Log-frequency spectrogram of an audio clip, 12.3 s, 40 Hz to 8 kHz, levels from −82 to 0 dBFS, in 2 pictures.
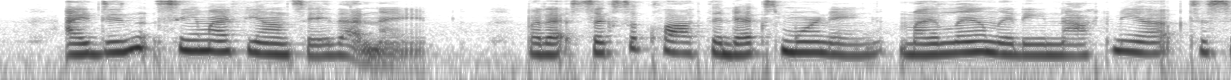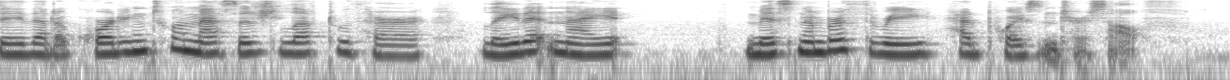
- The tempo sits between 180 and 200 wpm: Yes, average, 185 wpm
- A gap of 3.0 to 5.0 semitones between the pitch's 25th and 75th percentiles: No, narrow, 2.4 semitones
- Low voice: No, high, 230 Hz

